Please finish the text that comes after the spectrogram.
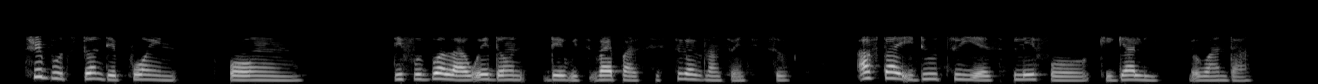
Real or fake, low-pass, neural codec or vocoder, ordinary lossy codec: real; 3.6 kHz; none; none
